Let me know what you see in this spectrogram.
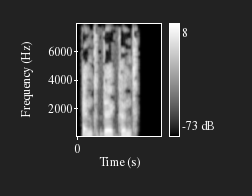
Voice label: "entdeckend", German; adjectives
